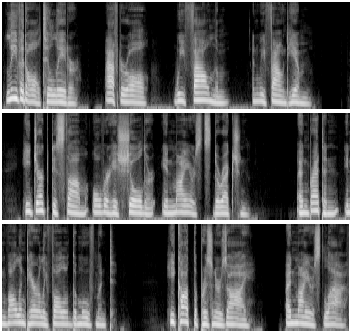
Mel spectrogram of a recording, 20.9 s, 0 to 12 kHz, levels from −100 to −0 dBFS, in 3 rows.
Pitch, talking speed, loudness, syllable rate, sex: 165 Hz, 105 wpm, -20 LUFS, 3.9 syllables/s, male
